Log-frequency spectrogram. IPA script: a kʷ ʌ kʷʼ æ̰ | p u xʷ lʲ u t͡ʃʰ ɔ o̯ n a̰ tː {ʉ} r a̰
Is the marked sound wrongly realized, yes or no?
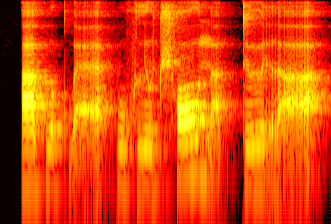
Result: no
